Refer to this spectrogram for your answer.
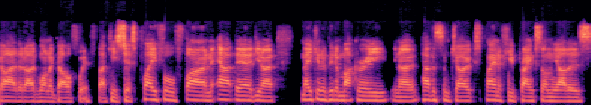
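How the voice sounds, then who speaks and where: With an Australian accent, a man talks at a fairly quick pace in a medium pitch, his pitch varying in an ordinary way against a quiet background. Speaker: streetwear brand representative. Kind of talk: interview.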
